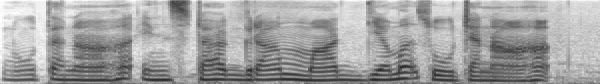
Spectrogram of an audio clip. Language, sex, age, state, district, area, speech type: Sanskrit, male, 18-30, Karnataka, Chikkamagaluru, rural, read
